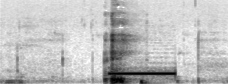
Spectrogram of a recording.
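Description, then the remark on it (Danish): A phone ringing tone sounds while a phone call is being dialed and connects: one steady electronic beep lasting about a second, loud, with faint rustling and small noises before and after. “Se, den ringer op i hvert fald.”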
